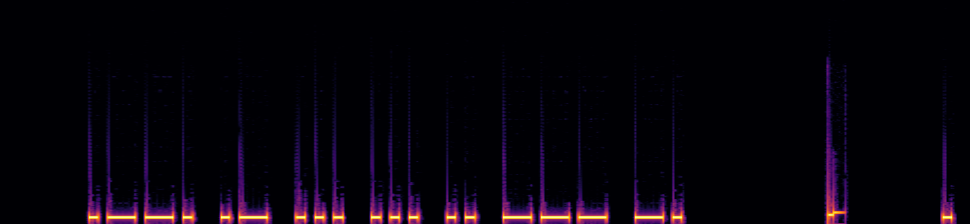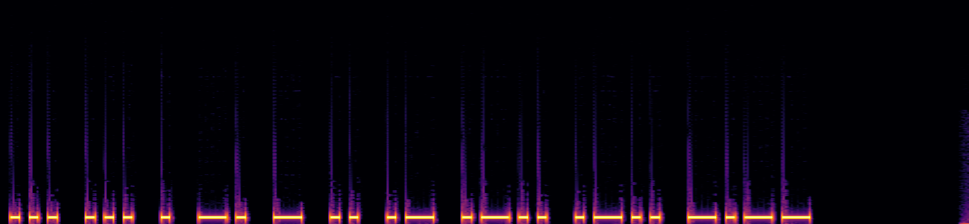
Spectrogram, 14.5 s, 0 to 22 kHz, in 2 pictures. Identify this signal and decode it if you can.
Morse code, heard as a keyed tone, about 17 wpm, 700 Hz. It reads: PASSION ESSENTIALLY
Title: Sentences from Top 1300 Words - New Word Drill - 17wpm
